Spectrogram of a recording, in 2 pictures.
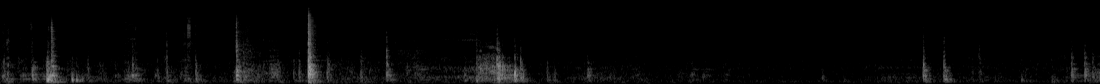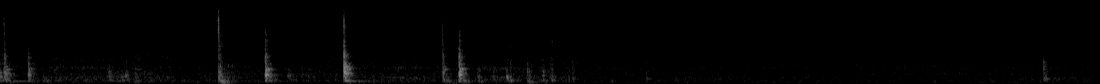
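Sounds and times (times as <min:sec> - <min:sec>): hardware clicking on plastic hull: 0:10.6 - 0:11.5, 0:13.1 - 0:14.7.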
